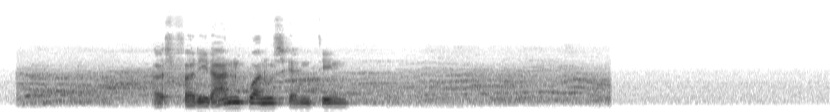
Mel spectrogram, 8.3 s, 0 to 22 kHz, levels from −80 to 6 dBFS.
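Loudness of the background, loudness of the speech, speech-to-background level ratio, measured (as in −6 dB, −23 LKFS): −36.5 LKFS, −22.0 LKFS, 14.5 dB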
